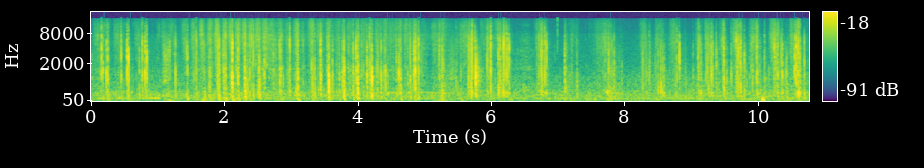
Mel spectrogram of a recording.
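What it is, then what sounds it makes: Stretch fabric leggings being scratched. Long red nails scratch quickly and aggressively at the waistband of worn grey synthetic stretch-fabric leggings. The result is a dense, continuous stream of bright, crinkly scratching bursts with little low end, each stroke short and dry with almost no ring.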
